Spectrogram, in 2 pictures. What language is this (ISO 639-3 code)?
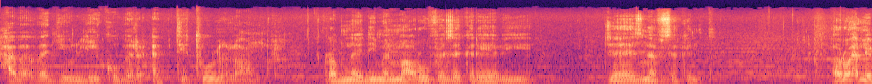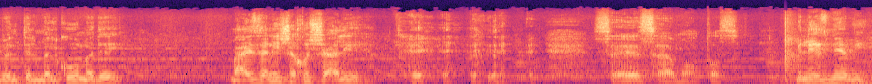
ara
